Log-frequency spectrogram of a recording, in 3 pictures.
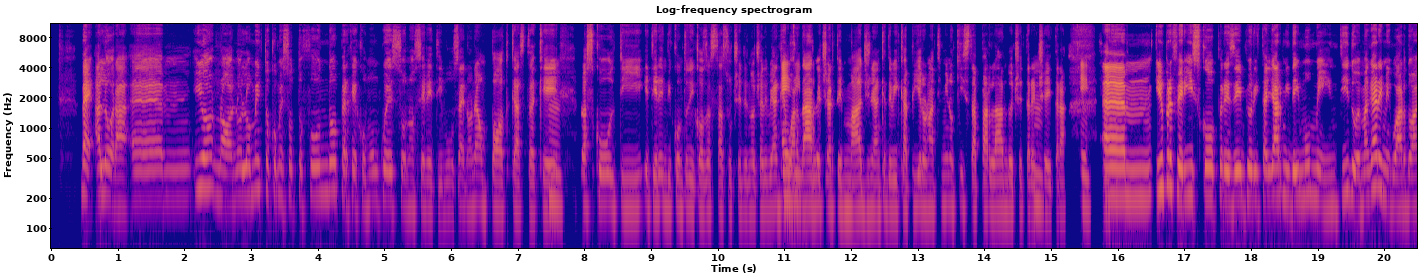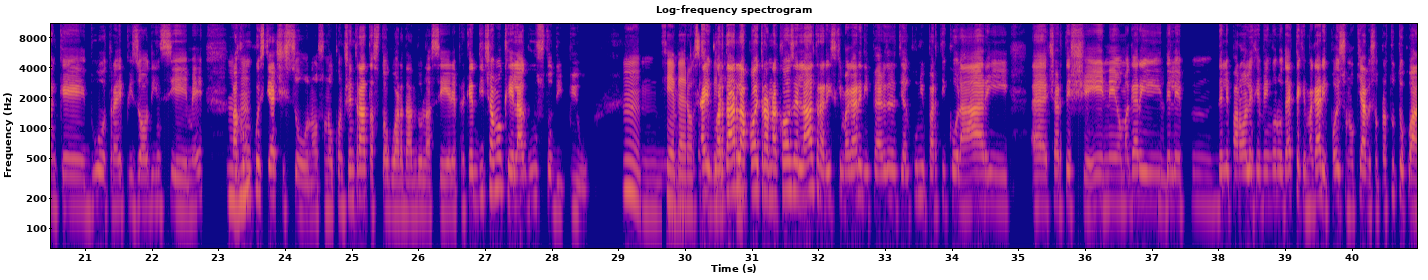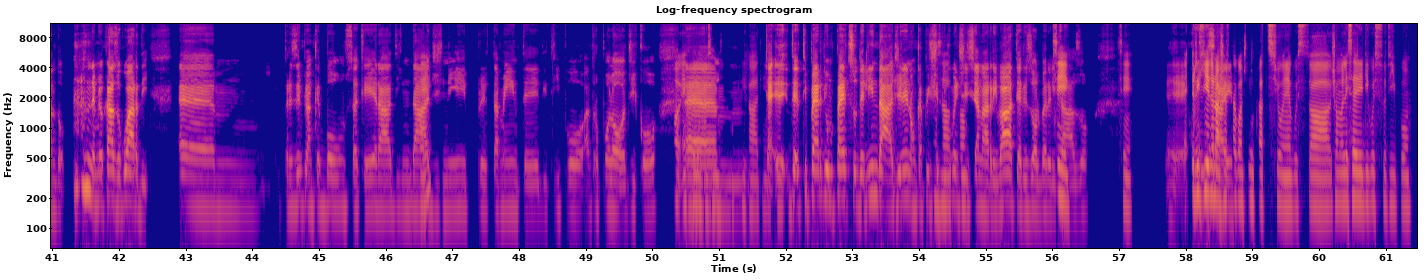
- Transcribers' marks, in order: "cioè" said as "ceh"; throat clearing
- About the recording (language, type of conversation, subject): Italian, podcast, Come descriveresti la tua esperienza con la visione in streaming e le maratone di serie o film?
